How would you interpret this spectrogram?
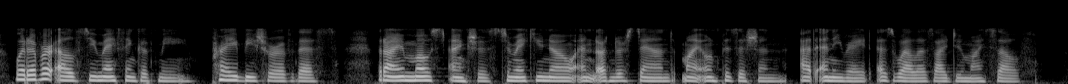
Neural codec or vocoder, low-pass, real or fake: none; 5.4 kHz; real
